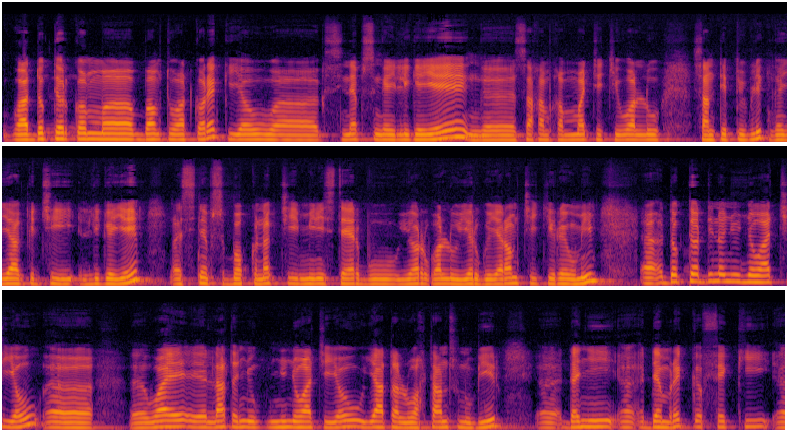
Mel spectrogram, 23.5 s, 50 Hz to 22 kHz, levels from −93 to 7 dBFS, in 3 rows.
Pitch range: 135-155 Hz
